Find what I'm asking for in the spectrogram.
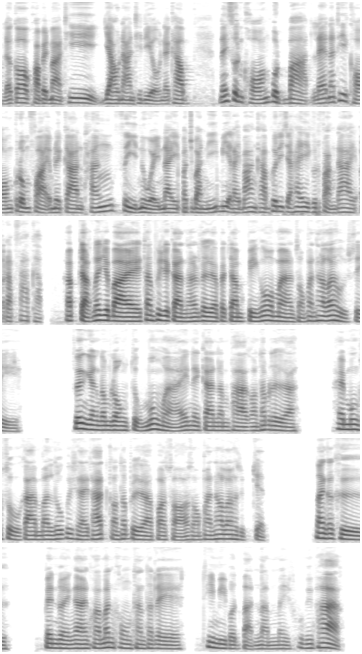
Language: Thai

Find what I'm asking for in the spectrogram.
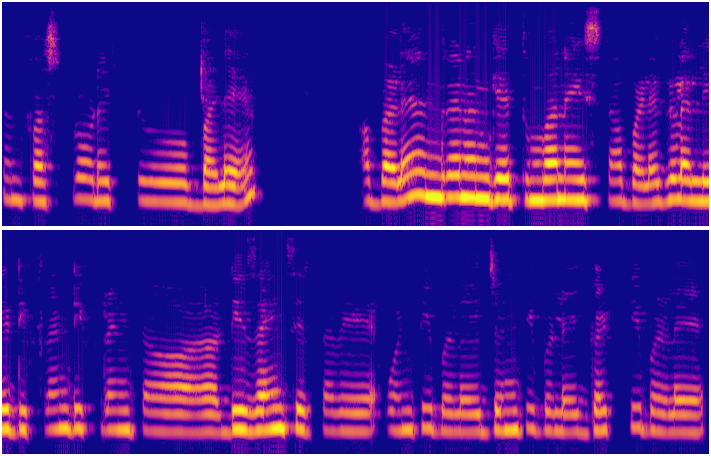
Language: Kannada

